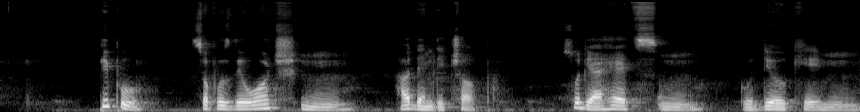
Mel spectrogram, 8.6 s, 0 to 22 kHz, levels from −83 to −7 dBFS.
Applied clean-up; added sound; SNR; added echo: none; none; none; none.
